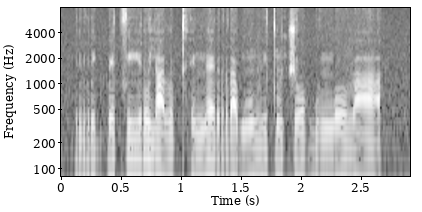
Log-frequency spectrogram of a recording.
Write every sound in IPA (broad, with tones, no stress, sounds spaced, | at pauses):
r i˨ k͡p ɪ˨ t͡s iː˦ ɾ u˨ j a˨ l ʊ˦ kʰ ɪ˨ n ɛ˦˨ r a˨ ɡʷ ũ˦ β i˦ t ũ˦ t͡ʃ oː˦ ɡ͡b ʊ˨ ŋ oː˦ β aː˨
